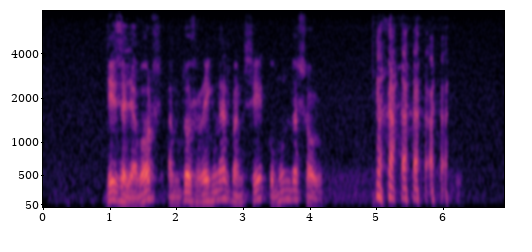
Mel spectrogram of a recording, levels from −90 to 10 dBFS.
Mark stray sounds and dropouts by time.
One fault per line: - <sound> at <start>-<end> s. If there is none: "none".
- laugh at 4.9-6.1 s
